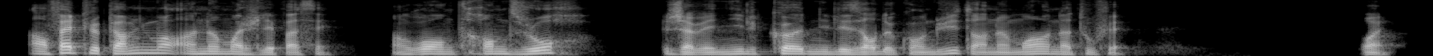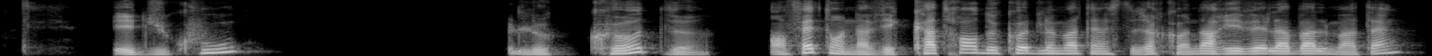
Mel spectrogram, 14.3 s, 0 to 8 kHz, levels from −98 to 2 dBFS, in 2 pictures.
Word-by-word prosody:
En 125 - +1
fait, 170 +6 +5
le 150 - +4
permis, 135 +3 +3
moi, 160 -1 0
en 125 -2 -2
1 130 - +2
mois, 120 -2 +1
je 105 - -8
l'ai 105 - +1
passé. 100 0 -5 0.3
En 110 - -6
gros, 125 +3 +3
en 120 - 0
30 125 +2 -2
jours, 155 +8 0 0.4
j'avais 110 -3 +1
ni 120 +3 -3
le 120 - -6
code 130 +2 +4
ni 120 - -4
les 115 -1 0
heures 110 - +4
de 110 - -2
conduite, 110 +6 -4
en 105 -2 -2
1 100 - -2
mois, 115 +5 0
on 125 - -3
a 110 - 0
tout - - -10
fait. - - -10 1.2
Ouais - - -1 0.8
et 115 - +2
du 105 +2 -7
coup 185 - -2 1.3
le 115 -3 -2 0.2
code, 130 - 0 0.3
en 115 - +1
fait, 185 - +4
on 135 -4 +2
avait 110 -1 0
4 150 - +2
heures 180 - +5
de 160 - +1
code 155 -1 +1
le 145 - +2
matin, 140 -1 +1
c'est-à-dire 130 0 -3
qu'on 125 +1 -2
arrivait 135 +1 +4
là-bas 135 0 +4
le 130 - 0
matin, 135 - -2
125 Hz, 225 wpm, -25 LUFS, 110-145 Hz, 1.3 s, fait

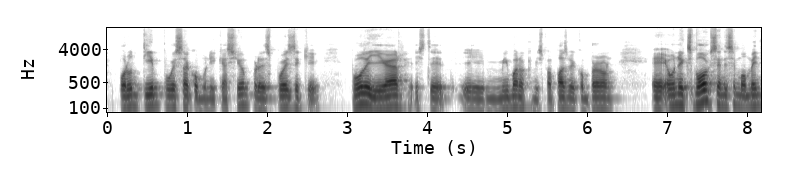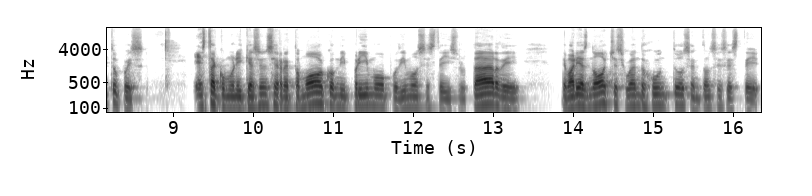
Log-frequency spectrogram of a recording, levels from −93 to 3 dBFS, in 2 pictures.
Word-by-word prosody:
por 110 0 +1
un 115 0 -4
tiempo 115 -1 -2
esa 110 +1 -2
comunicación, 180 - -6
pero - - -2
después 95 +3 -1
de - - -7
que - - -11 0.4
pude 125 +2 +5
llegar, 110 +2 +4
este, 95 - -6 0.2
eh, 95 -1 -6
mm, 90 +2 -8
bueno, 100 -2 -2
que - - -27
mis 175 -1 -14
papás 100 -1 -1
me 95 - -5
compraron, 100 - -3 0.4
eh, 100 -1 0
un 115 +2 +1
Xbox 125 +5 +5
en 120 - -1
ese 115 +2 -7
momento, 115 +1 -2
pues, - - -6 0.6
esta 115 0 +3
comunicación 105 +2 0
se 120 -1 -1
retomó 120 +6 +4
con 125 -2 -1
mi 110 -1 -5
primo, 115 0 -2
pudimos, 105 +1 -6
este, 95 0 -9
disfrutar 115 +7 +5
de 95 -3 -3 0.5
de - - -2
varias 110 +2 +6
noches 125 +2 +3
jugando 115 +1 -2
juntos. 120 +1 -4
Entonces, 105 - -9
este, 95 -2 -7
110 Hz, 165 wpm, -23 LUFS, 100-120 Hz, 0.6 s, varias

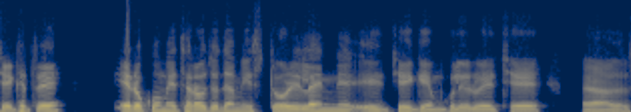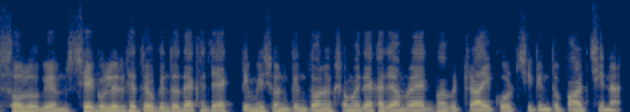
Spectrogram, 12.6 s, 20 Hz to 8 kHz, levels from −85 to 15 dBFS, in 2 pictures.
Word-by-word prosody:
সেক্ষেত্রে। 170 +1 +2 0.8
এরকম 180 +1 +5
এছাড়াও 170 +1 +3
যদি 165 0 +1
আমি 155 -1 -3
স্টোরি 160 +1 +3
লাইনে 150 -1 +2 0.2
এই 145 - +2 0.2
যে 145 - +2 0.2
গেমগুলি 135 0 -1
রয়েছে। 125 0 -1 0.7
আ - - 0 0.5
সোলো 145 -1 +2
গেমস 130 -1 -2
সেগুলির 155 +1 +1
ক্ষেত্রেও 160 +2 +1
কিন্তু 165 -2 0
দেখা 130 - -3
যায়। 130 - +1
একটি 135 - -12
মিশন 145 0 -3
কিন্তু 145 -1 -4
অনেক 145 0 -2
সময় 140 0 -3
দেখা 140 +1 -1
যায় 135 - +1
আমরা 135 0 -1
একভাবে 135 +1 -5
ট্রাই 130 0 +2
করছি 135 -1 -4
কিন্তু 125 0 -1
পারছি 140 -2 -3
না। 120 - -3
145 Hz, 155 wpm, -23 LUFS, 135-155 Hz, 0.8 s, এরকম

